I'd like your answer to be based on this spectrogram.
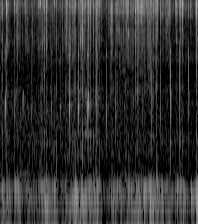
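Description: Two small, hollow blue plastic mesh velcro hair rollers are held at both sides of the microphone and rubbed and scratched with fingers and long nails. The result is a steady, soft, low rustling texture dotted with quick, bright scratchy clicks that crackle like light patter.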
